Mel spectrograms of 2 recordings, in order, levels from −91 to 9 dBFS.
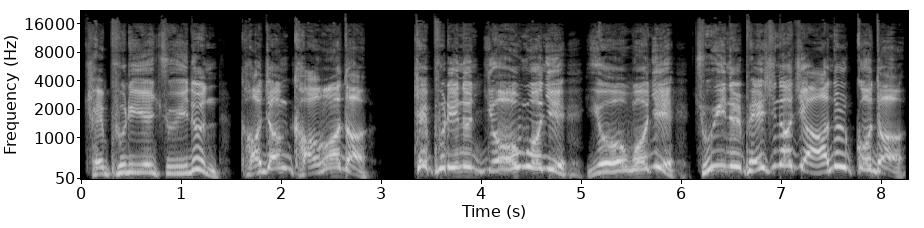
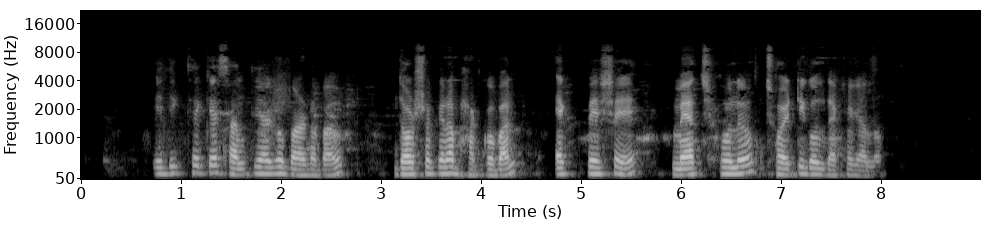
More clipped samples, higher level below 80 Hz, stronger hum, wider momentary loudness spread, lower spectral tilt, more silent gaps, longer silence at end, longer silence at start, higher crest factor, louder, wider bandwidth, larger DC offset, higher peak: neither; first, -60 dBFS vs -74 dBFS; neither; second, 5 LU vs 11 LU; second, -4 dB/octave vs -6.5 dB/octave; first, 3.07-3.33 s vs none; second, 0.05 s vs 1 s; second, 0.05 s vs 0.75 s; second, 14 dB vs 22 dB; first, -13 LUFS vs -24 LUFS; first, 18 kHz vs 9.6 kHz; neither; first, 0 dBFS vs -4 dBFS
